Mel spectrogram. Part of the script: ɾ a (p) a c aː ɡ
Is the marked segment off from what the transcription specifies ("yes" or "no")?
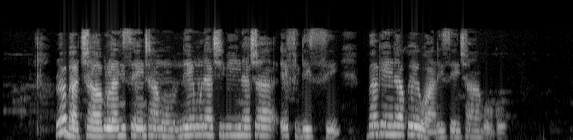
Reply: yes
